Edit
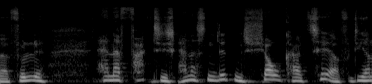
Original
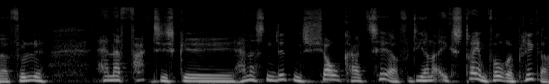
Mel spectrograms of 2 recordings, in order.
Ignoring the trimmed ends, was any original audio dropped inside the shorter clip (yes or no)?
yes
